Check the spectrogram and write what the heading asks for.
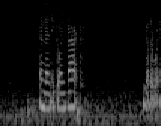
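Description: Faint cat meows: a short call about half a second in and a brief one near the end, over a faint steady hum.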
